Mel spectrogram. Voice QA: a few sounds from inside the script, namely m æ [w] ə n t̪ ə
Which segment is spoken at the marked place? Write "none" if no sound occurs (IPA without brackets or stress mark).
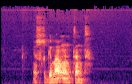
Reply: w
